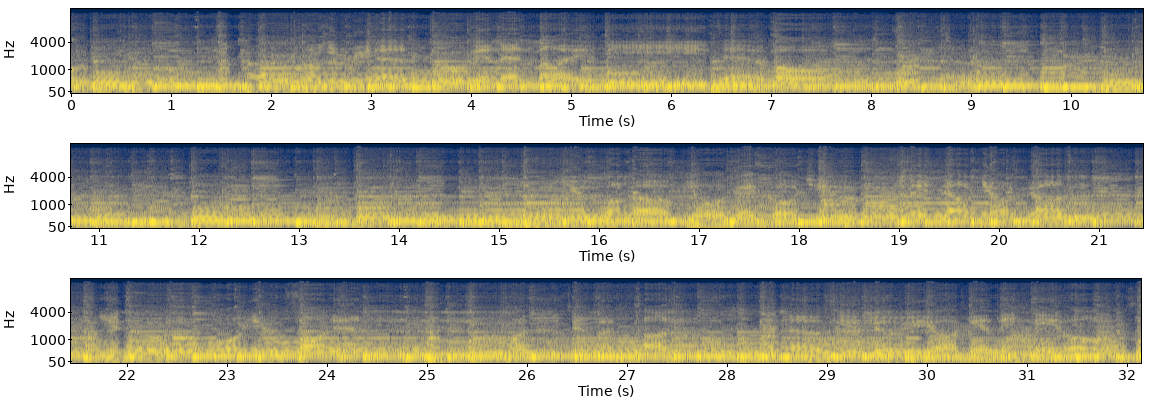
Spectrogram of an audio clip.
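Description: Acoustic guitar, strummed and picked, playing a song accompaniment without a break.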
